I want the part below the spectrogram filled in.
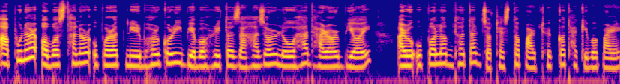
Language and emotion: Assamese, neutral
